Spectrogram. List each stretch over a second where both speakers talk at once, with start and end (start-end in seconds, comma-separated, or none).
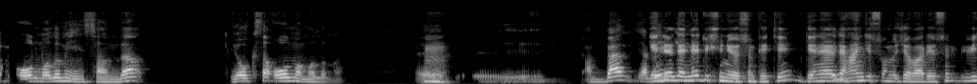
none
